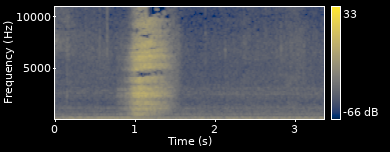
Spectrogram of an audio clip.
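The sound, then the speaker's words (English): A single breathy yawn, a soft airy exhale lasting about half a second, rises and fades over a steady low hum, with no talking. “As I yawn here”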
